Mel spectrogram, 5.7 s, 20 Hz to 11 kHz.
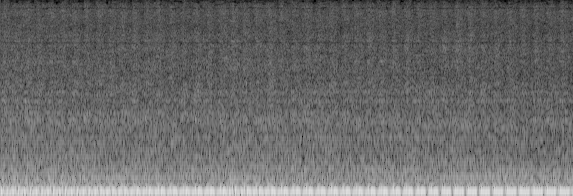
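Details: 400 big block freshly swapped into a 1971 Dodge Power Wagon Adventurer, rebuilt Carter Thermoquad, open headers, first start: deep loud rumble with steady lumpy beat about four per second, firing evenly; healthy idle, timing good.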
